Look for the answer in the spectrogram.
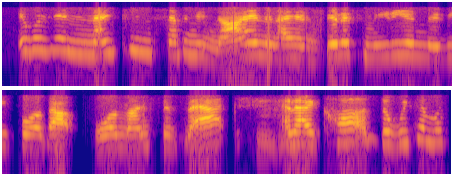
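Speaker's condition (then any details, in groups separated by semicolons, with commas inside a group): Cerebral palsy; since birth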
